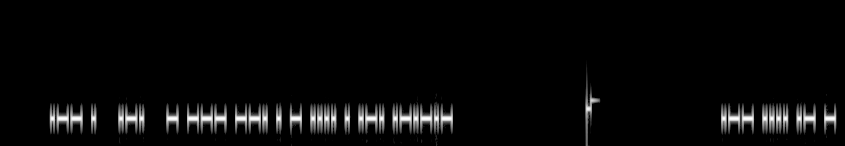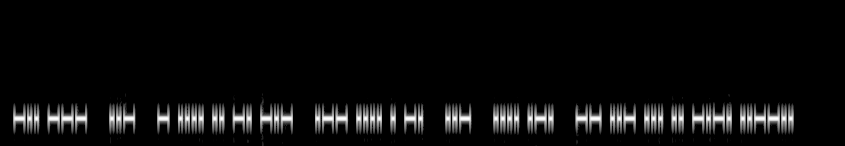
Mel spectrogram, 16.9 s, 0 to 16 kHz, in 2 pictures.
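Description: Fast Morse code at 35 words per minute sending practice sentences from the top 300 words and abbreviations, in a single steady mid-pitched tone, rapid dots and dashes keyed in two long runs separated by a brief pause and a sharp click, with no voices.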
